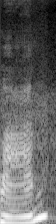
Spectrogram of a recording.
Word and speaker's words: หลาน: รอ ออ กอ หรอก หลาน อ่าน ว่า หอ รอ anau หลาน แหวน อ่าน ว่า หอ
